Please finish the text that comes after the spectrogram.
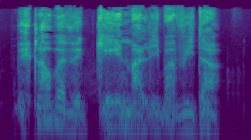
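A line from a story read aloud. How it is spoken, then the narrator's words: Whispering. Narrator (German): flüstert Frau Krüger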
